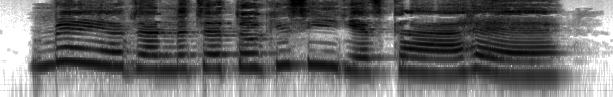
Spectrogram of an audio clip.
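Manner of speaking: taunting, mocking tone pitched high. Reading a story where a woman repeats his question: mocking imitation. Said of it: "उसकी नकल उतारते हुए कहा".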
